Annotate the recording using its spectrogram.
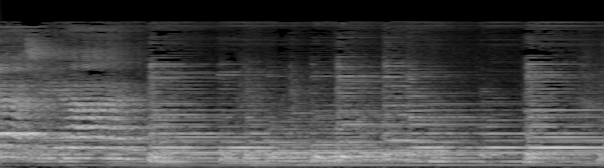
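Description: A man singing live to his own strummed resonator guitar: a held sung note in the first second or so, then ringing strummed chords, restruck about a second and a half in and again near the end.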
